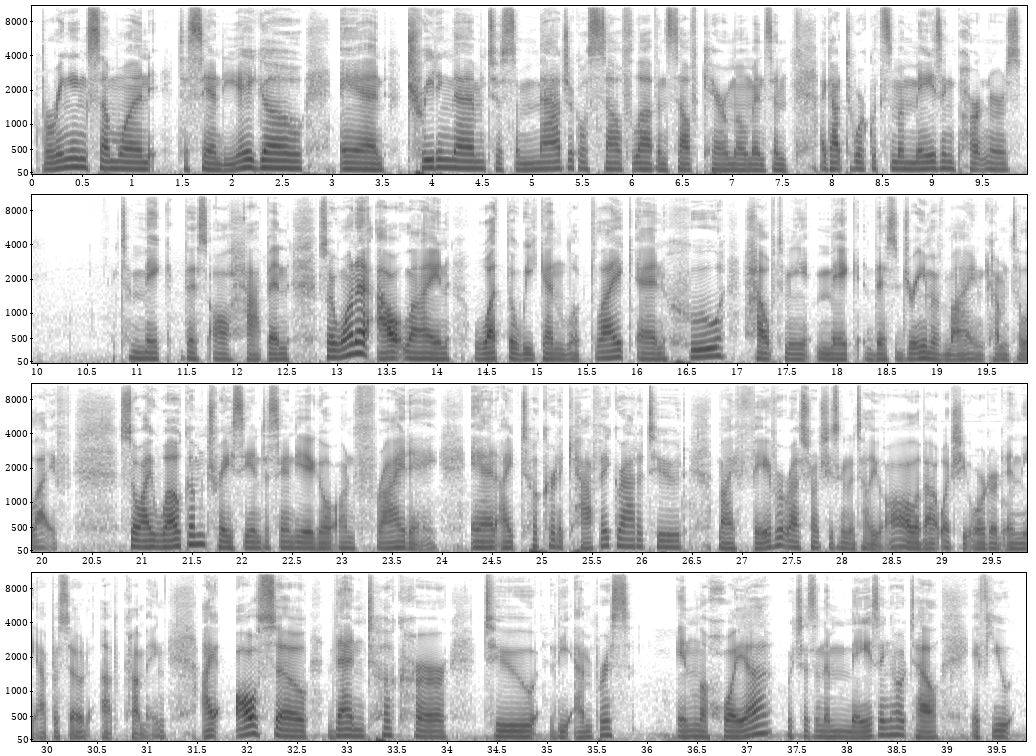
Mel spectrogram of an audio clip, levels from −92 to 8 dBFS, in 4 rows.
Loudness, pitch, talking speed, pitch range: -29 LUFS, 110 Hz, 155 wpm, 105-125 Hz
